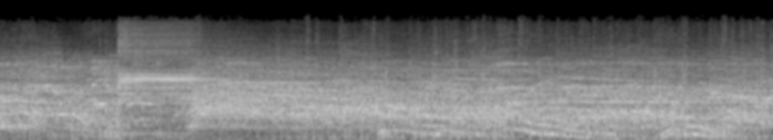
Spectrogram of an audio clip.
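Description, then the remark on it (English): An arena buzzer blares for about a second near the start of a basketball play, as a buzzer-beater heave goes up, loud and steady over a constant roar of crowd noise, with voices talking through the whole play. “This one certainly a good job of not only of a good heave at the buzzer, but some solid defense as well.”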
